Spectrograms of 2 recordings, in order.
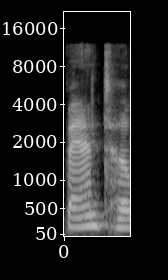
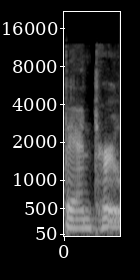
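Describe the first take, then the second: First: It is said in an attempted British accent. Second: It is said in an American accent. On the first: "I can't do a British accent" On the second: "in the most American way"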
